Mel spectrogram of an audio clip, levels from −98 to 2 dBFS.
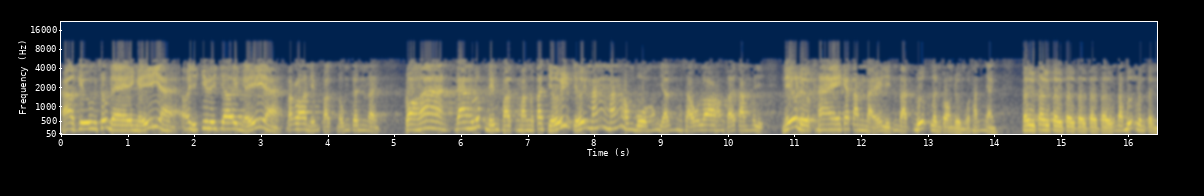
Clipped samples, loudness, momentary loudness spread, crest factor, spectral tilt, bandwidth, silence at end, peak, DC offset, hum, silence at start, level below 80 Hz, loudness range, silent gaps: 0.4%; -10 LUFS; 8 LU; 10 dB; -6.5 dB/octave; 11 kHz; 0 s; 0 dBFS; 0.3%; none; 0 s; -44 dBFS; 3 LU; none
